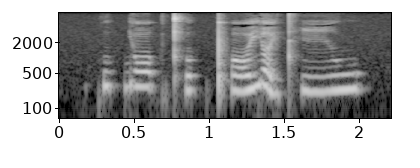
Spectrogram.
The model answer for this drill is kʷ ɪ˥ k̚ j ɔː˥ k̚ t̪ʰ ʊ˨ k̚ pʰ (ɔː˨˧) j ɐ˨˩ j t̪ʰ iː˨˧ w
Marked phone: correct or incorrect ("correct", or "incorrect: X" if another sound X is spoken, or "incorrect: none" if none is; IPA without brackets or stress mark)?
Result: incorrect: ɔː˨˥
